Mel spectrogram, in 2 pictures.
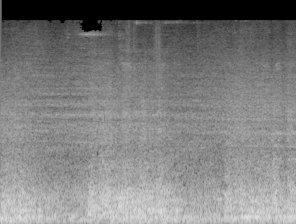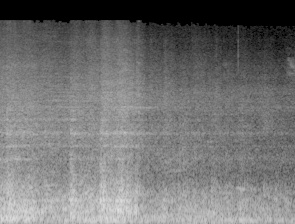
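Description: Train running along the station tracks, a rumble with wheel noise that swells a few times and then dies away about six and a half seconds in.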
